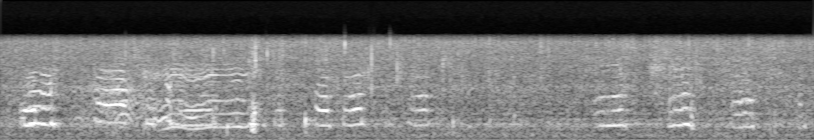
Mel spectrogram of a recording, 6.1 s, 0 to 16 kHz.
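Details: Indoors, young Weimaraner puppies of a litter whelped 1 April 2009 at Mladkov u Boskovic, dam Goja z Údolí Vltavínů, give high quavering cries and whines, several overlapping, then quieter wobbling whimpers after pauses, with faint room noise.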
